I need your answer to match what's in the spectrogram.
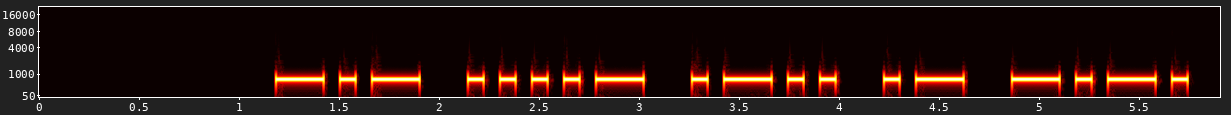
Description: Morse code, heard as a keyed tone, about 17 wpm, 700 Hz. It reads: K4LAC
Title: Speed Racing - USA Call Signs 15wpm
